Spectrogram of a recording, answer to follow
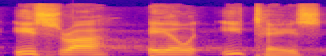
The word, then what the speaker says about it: Israelites: he's just spoken about israelites pronounced isra el etes in greeks but now he does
